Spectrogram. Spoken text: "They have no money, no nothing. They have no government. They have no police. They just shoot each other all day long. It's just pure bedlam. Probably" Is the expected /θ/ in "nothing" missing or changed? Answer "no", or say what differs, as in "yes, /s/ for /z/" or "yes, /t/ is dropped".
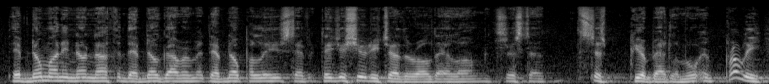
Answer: no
